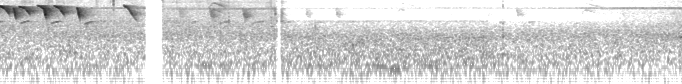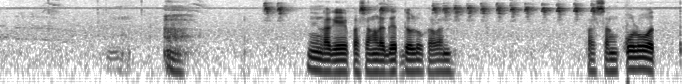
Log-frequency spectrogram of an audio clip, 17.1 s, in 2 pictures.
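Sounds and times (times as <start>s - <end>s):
small bird whistling: 0.0s - 1.8s, 11.8s - 12.2s, 14.0s - 16.0s
thin steady high tone: 6.3s - 17.0s.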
